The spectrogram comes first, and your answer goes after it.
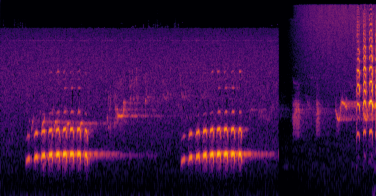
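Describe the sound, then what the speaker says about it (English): An owl hoots in two loud, close bursts of rapid pulsed calls separated by silence, with a few fainter higher chirps in between and at the end. "Owl."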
